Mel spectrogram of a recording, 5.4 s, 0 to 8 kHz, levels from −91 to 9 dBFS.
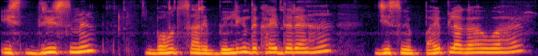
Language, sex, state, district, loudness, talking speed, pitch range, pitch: Hindi, female, Jharkhand, Palamu, -13 LUFS, 165 wpm, 185-225 Hz, 210 Hz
